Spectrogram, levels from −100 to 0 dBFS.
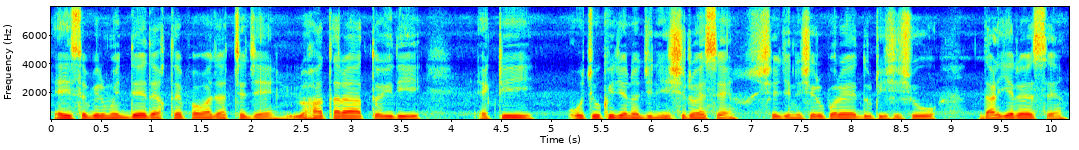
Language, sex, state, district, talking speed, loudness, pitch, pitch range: Bengali, male, Assam, Hailakandi, 135 wpm, -17 LUFS, 110 Hz, 105-115 Hz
